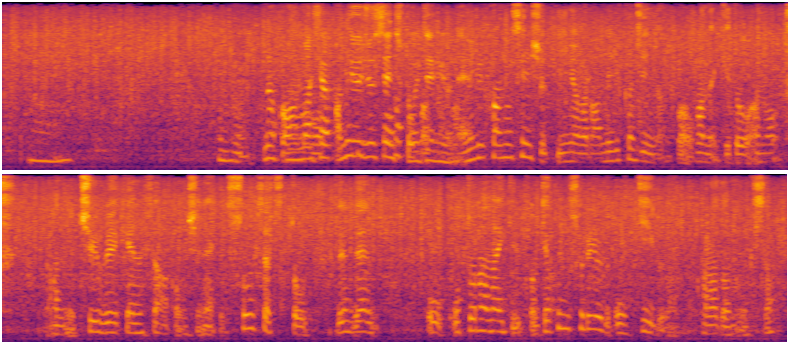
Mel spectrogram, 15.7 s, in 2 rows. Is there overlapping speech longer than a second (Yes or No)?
Yes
